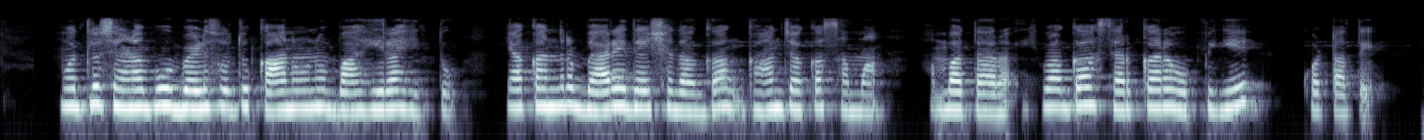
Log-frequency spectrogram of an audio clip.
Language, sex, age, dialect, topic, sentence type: Kannada, female, 60-100, Central, agriculture, statement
